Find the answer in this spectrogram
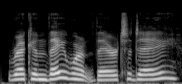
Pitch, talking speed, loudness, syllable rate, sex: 235 Hz, 165 wpm, -14 LUFS, 5.4 syllables/s, female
